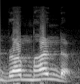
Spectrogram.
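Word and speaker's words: ব্রহ্মাণ্ড: আছে আছে তাহলে জাগাদিসহা হল তারপর দেখুন আছে ব্রহ্মান্ড ব্রহ্মান্ড আমরা কি বলি ব্রহ্মান্ড বিশ্ব ব্রহ্মান্ড ব্রো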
